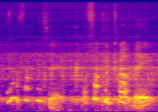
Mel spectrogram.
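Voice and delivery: high, incredulous swearing; what on earth is this, high; baffled. Real, not acted. Puzzled streamer asking about a cup, high and baffled.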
